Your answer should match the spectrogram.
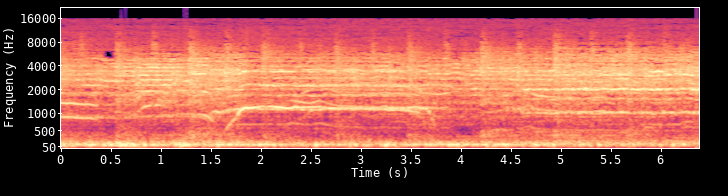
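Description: Live pop concert music: the band playing with long held melody notes, and the crowd cheering and yelling along.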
